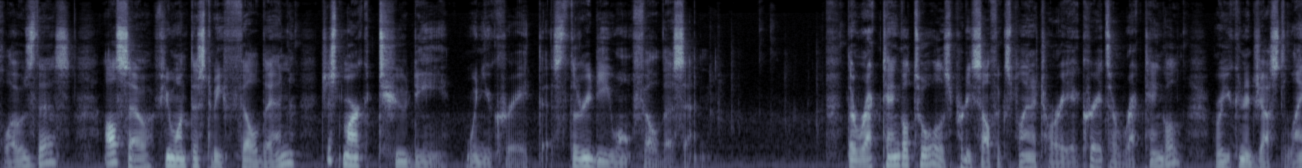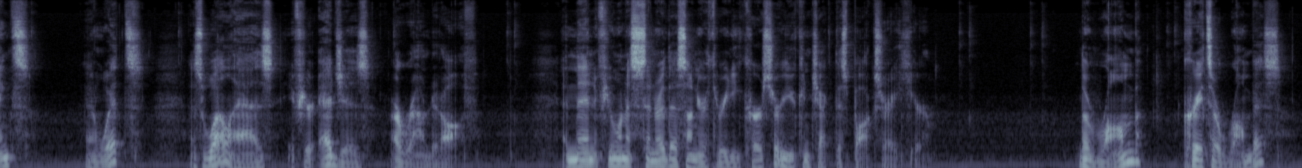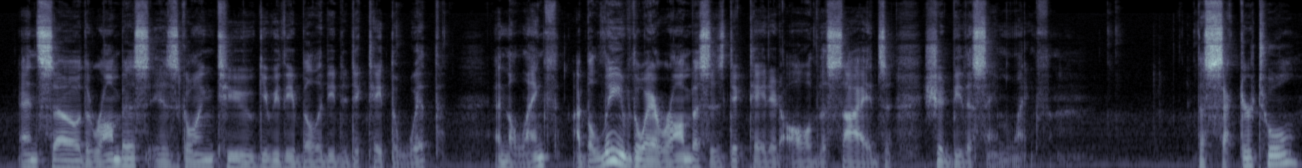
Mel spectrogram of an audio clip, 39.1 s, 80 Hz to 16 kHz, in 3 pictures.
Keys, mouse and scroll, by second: 2.8 click, 4.7 click, 6.0-6.7 scroll down 4, 6.7-7.3 scroll down 3, 7.3 shift+right click, 7.4 shift+a, 7.6 click, 7.7 Tab, 7.7 shift+a, 8.7-9.0 scroll down 2, 9.1-11.6 scroll up 6, 11.6 click, 13.2 click, 14.7 click, 18.0 click, 21.3 click, 22.4 click, 22.7 click, 22.8 click, 22.8 scroll down 4, 23.0 shift+right click, 23.0 scroll up 3, 23.1 Tab, 23.1 shift+a, 25.4-25.8 scroll down 4, 25.8-26.9 scroll up 7, 28.3 click, 30.3 click, 34.6-35.1 scroll down 5, 35.1-35.5 scroll up 2, 35.5 scroll down 1, 35.6-36.1 scroll down 3, 36.1-36.8 scroll up 1, 36.8 click, 37.1 shift+right click, 37.1 shift+a, 37.3 Tab, 37.4 shift+a, 38.7-39.0 scroll up 7.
